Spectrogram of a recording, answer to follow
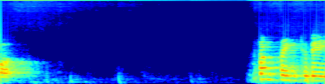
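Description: Speech: a phrase of narration trails off, then about two and a half seconds of near silence, then the voice resumes near the end.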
